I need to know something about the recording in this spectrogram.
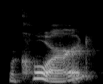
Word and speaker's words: record: some information to you record my first vowel becomes the so often with letter e in an unstressed first syllable like between or record i have my s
